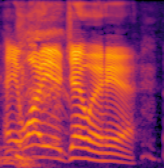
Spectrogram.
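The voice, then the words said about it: Bad put-on Australian accent. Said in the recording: “do the accent ... That's not bad ... It got worse ... let's just be completely obnoxious Australian guys”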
